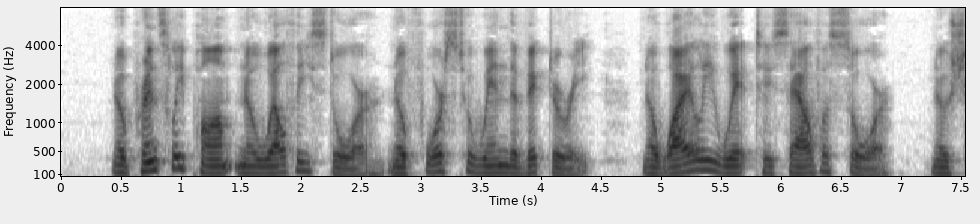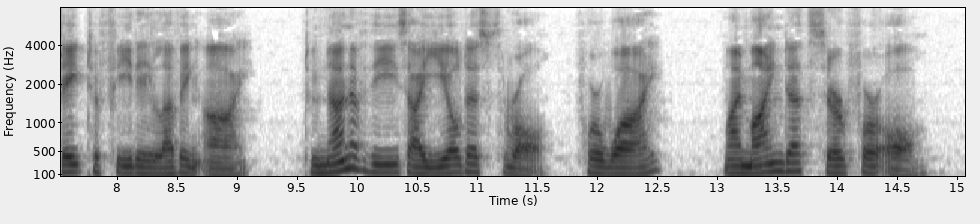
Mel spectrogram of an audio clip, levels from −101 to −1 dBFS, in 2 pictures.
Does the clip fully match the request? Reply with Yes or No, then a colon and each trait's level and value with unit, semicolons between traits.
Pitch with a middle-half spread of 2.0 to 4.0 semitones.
Yes: average, 3.4 semitones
